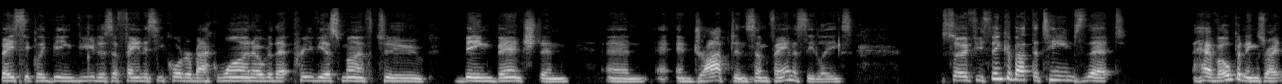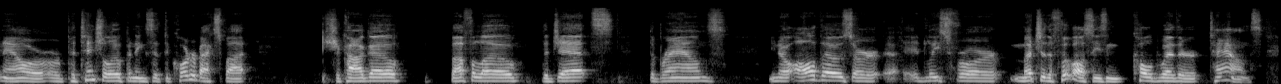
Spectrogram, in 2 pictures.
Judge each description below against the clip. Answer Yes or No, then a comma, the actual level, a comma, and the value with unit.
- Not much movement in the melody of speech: Yes, narrow, 2.3 semitones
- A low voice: No, medium, 155 Hz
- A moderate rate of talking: Yes, average, 150 wpm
